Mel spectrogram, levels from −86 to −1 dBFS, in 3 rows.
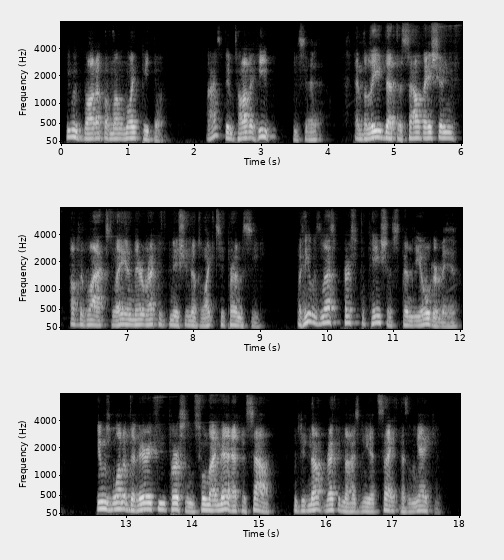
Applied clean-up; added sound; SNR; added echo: neural mask model DeepFilterNet 3.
